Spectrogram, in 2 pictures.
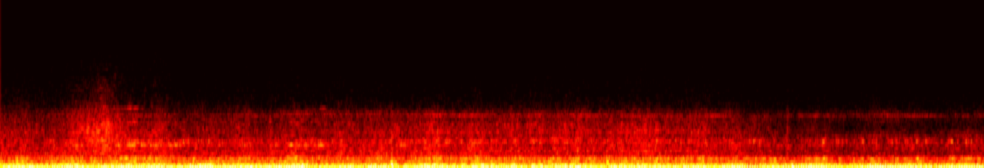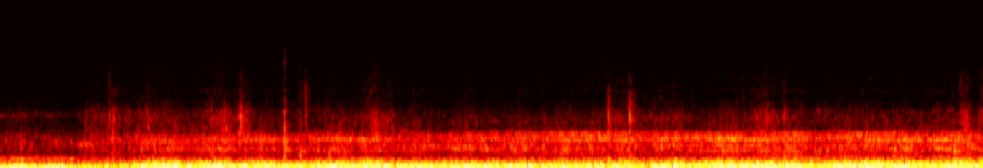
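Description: Fishing boat's engine running steadily; about eleven seconds in its note drops to a lower pitch and a higher whine comes in.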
